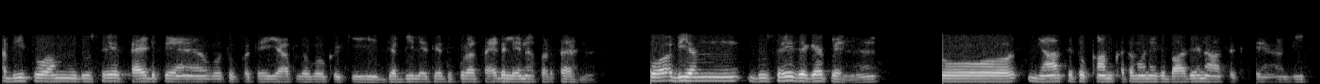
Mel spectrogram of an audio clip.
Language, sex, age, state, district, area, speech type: Urdu, male, 18-30, Bihar, Darbhanga, rural, conversation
